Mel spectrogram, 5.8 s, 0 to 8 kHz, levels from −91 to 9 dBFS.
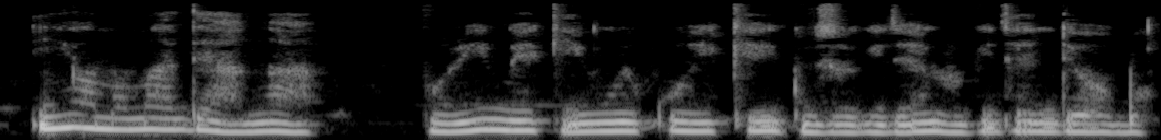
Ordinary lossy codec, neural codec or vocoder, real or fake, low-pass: MP3, 48 kbps; none; real; 7.2 kHz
